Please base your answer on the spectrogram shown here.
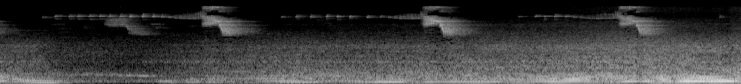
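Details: Blue-black grassquit singing a short, very high, buzzy downslurred phrase repeated four times about every two seconds, over a steady low rumble of background noise.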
